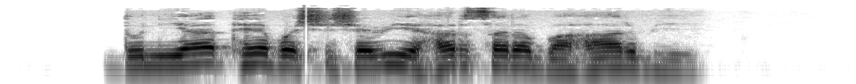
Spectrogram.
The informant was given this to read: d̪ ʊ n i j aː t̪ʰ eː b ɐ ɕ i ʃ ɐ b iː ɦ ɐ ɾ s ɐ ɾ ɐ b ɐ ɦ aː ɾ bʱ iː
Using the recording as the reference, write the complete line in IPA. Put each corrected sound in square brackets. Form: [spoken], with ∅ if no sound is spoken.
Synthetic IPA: d̪ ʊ n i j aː t̪ʰ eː b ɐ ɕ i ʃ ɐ [w] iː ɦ ɐ ɾ s ɐ ɾ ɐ b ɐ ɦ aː ɾ bʱ iː

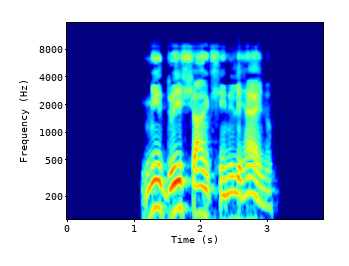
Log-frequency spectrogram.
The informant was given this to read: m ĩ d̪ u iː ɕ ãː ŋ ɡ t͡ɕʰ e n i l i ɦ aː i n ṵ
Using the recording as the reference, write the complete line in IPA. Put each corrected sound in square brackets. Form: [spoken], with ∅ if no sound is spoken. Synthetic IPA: m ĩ d̪ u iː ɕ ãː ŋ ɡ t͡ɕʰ [i] n i l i ɦ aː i n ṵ

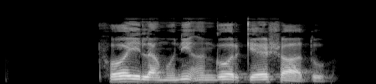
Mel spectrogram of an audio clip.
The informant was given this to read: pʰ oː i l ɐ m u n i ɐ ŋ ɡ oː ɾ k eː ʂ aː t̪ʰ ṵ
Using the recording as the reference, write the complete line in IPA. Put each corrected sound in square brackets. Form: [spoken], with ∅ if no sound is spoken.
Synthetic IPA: pʰ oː i l ɐ m u n i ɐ ŋ ɡ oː ɾ k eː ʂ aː [t̪] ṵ

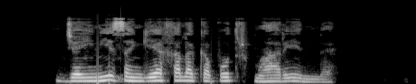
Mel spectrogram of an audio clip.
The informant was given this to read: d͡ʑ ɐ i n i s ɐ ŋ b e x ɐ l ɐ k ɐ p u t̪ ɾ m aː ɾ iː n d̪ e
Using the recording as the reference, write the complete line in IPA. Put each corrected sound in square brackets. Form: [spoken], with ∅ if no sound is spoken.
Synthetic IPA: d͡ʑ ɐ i n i s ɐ ŋ [ɡ] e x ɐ l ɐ k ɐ p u t̪ ɾ m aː ɾ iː n d̪ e

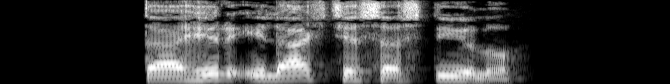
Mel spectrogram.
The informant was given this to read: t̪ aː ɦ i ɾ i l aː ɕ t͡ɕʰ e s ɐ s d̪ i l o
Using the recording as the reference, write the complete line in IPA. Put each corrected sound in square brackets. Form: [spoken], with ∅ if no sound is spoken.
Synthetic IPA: t̪ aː ɦ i ɾ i l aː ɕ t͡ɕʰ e s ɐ s [t̪] i l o

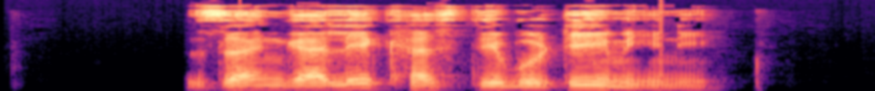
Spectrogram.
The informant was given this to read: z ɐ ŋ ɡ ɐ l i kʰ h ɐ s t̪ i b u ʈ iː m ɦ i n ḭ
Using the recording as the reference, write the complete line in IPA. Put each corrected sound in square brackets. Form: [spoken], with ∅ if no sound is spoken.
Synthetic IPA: z ɐ ŋ ɡ ɐ l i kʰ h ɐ s t̪ i b u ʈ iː m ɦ i n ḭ

